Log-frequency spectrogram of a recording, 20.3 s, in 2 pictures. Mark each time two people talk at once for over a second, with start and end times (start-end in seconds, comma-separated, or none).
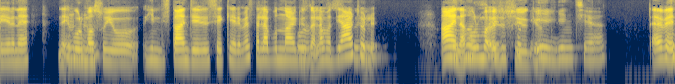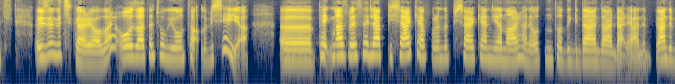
4.4-5.6, 6.7-8.2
